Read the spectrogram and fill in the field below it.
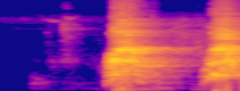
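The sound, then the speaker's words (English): Dogs bark excitedly as someone arrives home, two loud, sharp barks in quick succession, with no talking around them. “Now the dogs are really going to freak out.”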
